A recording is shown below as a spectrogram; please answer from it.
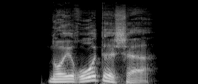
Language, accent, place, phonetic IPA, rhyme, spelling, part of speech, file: German, Germany, Berlin, [nɔɪ̯ˈʁoːtɪʃɐ], -oːtɪʃɐ, neurotischer, adjective, De-neurotischer.ogg
- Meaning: 1. comparative degree of neurotisch 2. inflection of neurotisch: strong/mixed nominative masculine singular 3. inflection of neurotisch: strong genitive/dative feminine singular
